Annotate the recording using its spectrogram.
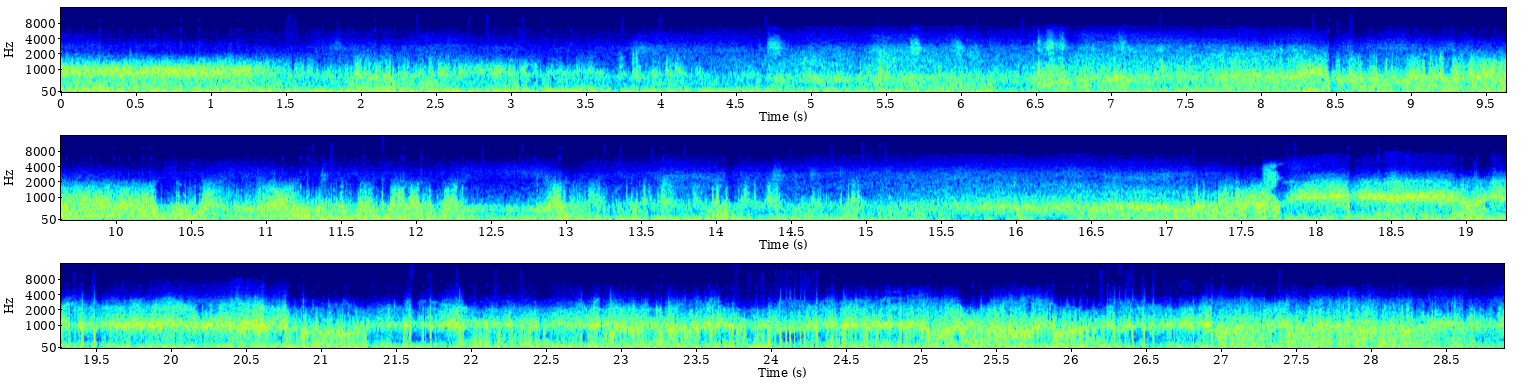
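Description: Water splashes and rushes under a board skimming across the sea.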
